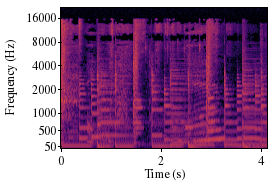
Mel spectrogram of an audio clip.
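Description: Upbeat instrumental background music: a stepping bass line under gliding melodic notes and a regular beat, with a brief drop in loudness a little past halfway.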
